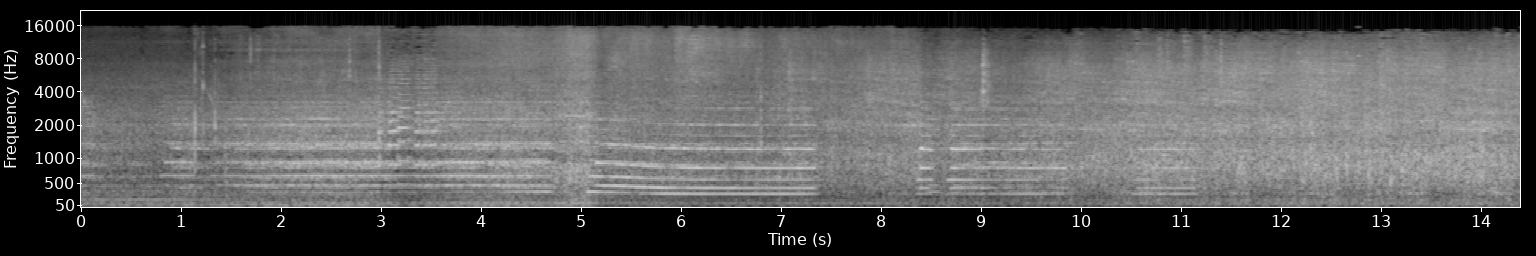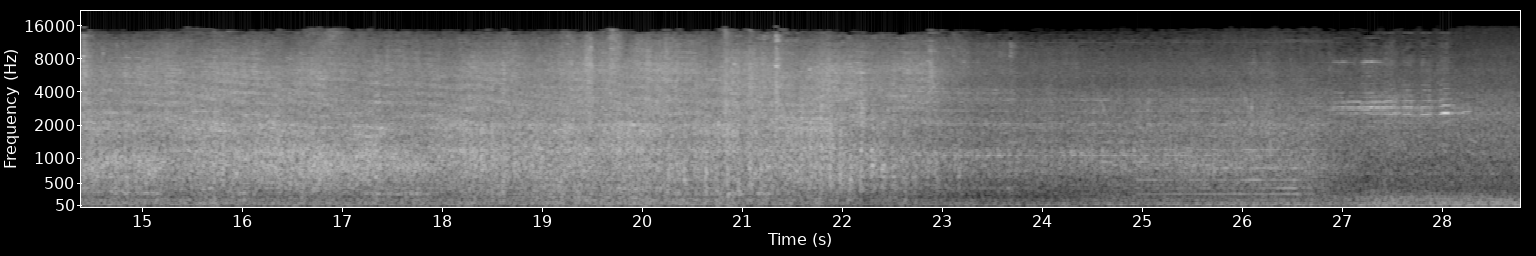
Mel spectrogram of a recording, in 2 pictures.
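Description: A WDP4 diesel locomotive passes at speed, sounding its multi-tone air horn in one long blast whose pitch drops as it goes by, then two short toots. The coaches then rush past with a loud steady rattle over the rails, which fades away near the end.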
